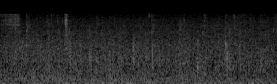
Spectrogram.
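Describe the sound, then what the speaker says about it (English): Rain in the video game What Remains of Edith Finch, a steady dense patter of drops striking a surface, constant and moderately soft with no voices. "It's gonna rain the whole weekend, isn't it?"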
